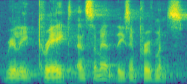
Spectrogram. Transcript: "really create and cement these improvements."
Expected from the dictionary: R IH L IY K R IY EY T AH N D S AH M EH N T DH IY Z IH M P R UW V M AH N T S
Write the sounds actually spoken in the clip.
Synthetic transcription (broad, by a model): R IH L IY K R IY EY T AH N S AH M EH N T DH IY Z IH M P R UW V M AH N T S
